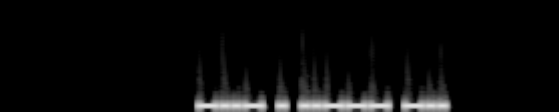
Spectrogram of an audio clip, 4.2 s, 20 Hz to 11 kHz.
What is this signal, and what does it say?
Morse code, heard as a keyed tone, about 28 wpm, 700 Hz. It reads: XE2D
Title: DXCC-100 Call Signs - 4 Characters - Repeated 3x - 28wpm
